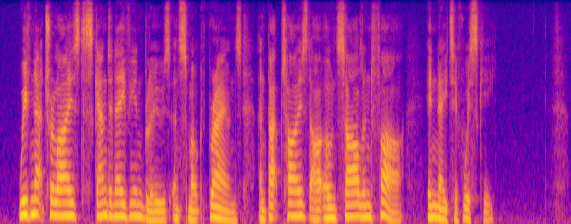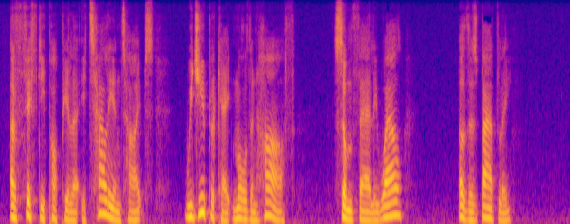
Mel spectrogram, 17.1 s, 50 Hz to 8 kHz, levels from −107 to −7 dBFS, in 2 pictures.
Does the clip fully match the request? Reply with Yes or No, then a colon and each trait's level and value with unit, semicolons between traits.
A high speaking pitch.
No: low, 135 Hz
